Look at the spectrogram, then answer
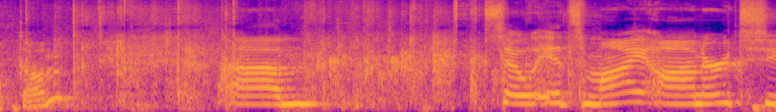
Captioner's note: audience applauding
